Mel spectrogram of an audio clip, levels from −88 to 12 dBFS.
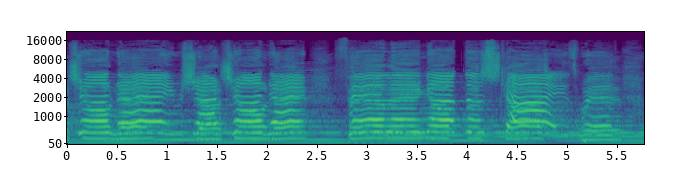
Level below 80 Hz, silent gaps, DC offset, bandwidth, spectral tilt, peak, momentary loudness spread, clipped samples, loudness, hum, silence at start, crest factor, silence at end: -44 dBFS; none; under 0.1%; 16.5 kHz; -3.5 dB/octave; -2 dBFS; 8 LU; under 0.1%; -17 LUFS; none; 0 s; 14 dB; 0 s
